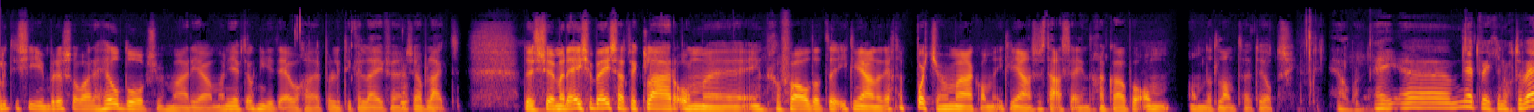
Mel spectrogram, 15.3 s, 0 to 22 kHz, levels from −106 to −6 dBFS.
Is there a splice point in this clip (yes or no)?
no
